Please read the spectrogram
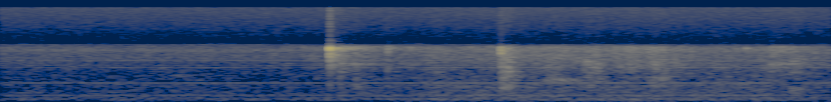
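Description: Quiet background with a sharp click about a second and a half in and a softer click about a second later.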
